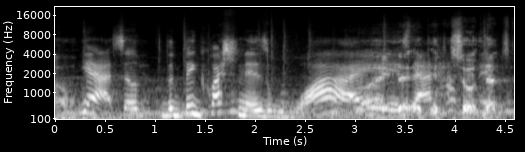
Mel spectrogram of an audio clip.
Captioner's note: stammers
